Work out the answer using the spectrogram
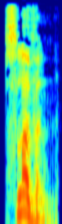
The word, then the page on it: sloven: British English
